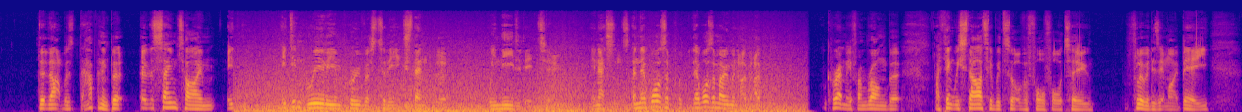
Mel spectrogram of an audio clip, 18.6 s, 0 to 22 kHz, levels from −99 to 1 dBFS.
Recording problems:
garbled, watery; slightly
wind noise on the microphone; heavy; from 3.5 to 12 s; 8 dB below the speech

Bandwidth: 14.5 kHz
